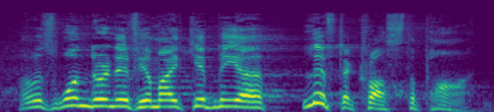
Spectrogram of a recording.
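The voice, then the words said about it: Put-on British accent for character. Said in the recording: “I just thought a scorpion would have a British accent.”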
